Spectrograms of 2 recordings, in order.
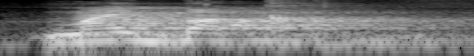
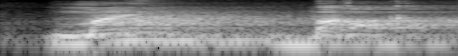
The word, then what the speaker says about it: Maybach: Mercedes, comma, my buck, MAY, I repeat, MAYBACH, my buck. How do you say that? My buck. You can say Maybach also, no harm.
